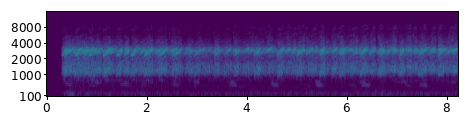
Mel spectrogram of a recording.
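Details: Frogs croaking in a dense, unbroken chorus, with fast pulsing notes layered into a steady bright buzz that starts abruptly and holds at an even level throughout.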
